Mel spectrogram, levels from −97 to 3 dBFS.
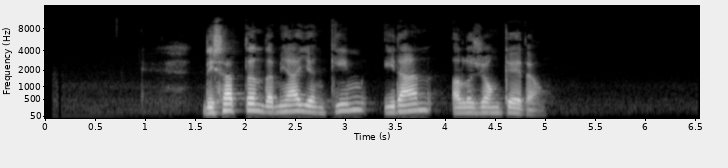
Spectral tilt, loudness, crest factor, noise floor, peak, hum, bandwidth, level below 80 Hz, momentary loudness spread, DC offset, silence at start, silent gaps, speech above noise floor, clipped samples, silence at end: -6 dB/octave; -24 LUFS; 24 dB; -78 dBFS; -2 dBFS; none; 9.4 kHz; -78 dBFS; 12 LU; under 0.1%; 1.6 s; none; 54 dB; under 0.1%; 1.6 s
